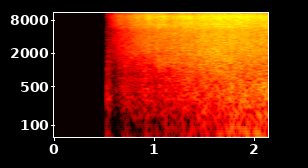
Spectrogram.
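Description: Silence, then about half a second in a rushing whoosh sound effect starts abruptly and builds in loudness, the opening of an animated logo sequence.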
